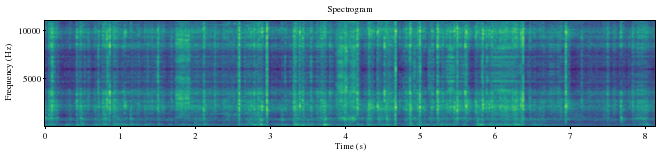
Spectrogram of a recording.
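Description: Sprintcar's V8 engine idling, heard muffled through an on-board camera as a steady low rumble, with frequent knocks and rattles from the car.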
